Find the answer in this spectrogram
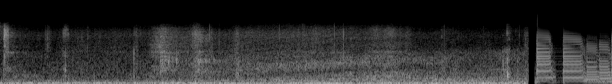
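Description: Steady outdoor background noise with a low rumble, no speech. It cuts off suddenly about five seconds in, and guitar music begins.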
